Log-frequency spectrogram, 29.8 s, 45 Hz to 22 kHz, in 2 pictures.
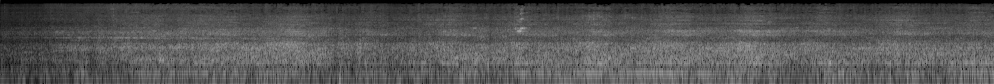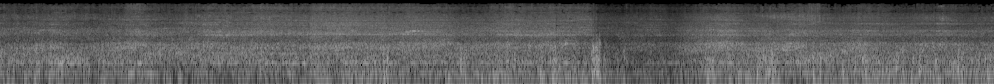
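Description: Intermodal container freight train hauled by a DRS Class 88 locomotive passing through the station: a long, steady rolling noise of the container wagons on the rails. It builds over the first couple of seconds and dips briefly near the end.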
